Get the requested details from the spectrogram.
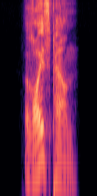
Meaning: to clear one's throat, to cough slightly (when trying to get attention)
- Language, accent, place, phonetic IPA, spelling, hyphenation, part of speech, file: German, Germany, Berlin, [ˈʁɔɪ̯spɐn], räuspern, räus‧pern, verb, De-räuspern.ogg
